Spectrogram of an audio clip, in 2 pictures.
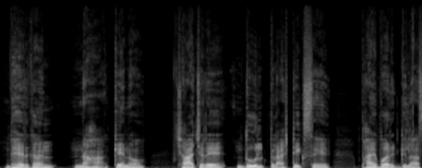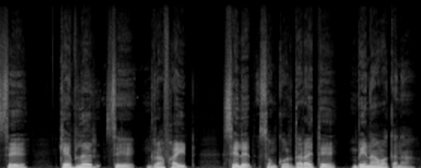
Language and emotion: Santali, neutral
